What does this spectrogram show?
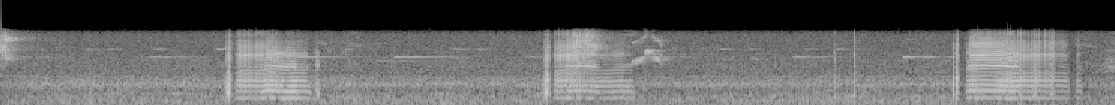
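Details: Yellow-naped amazon chicks making three drawn-out, nasal, buzzy calls roughly every three seconds. Each call lasts about half a second, with faint background hum and softer squeaks between them.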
